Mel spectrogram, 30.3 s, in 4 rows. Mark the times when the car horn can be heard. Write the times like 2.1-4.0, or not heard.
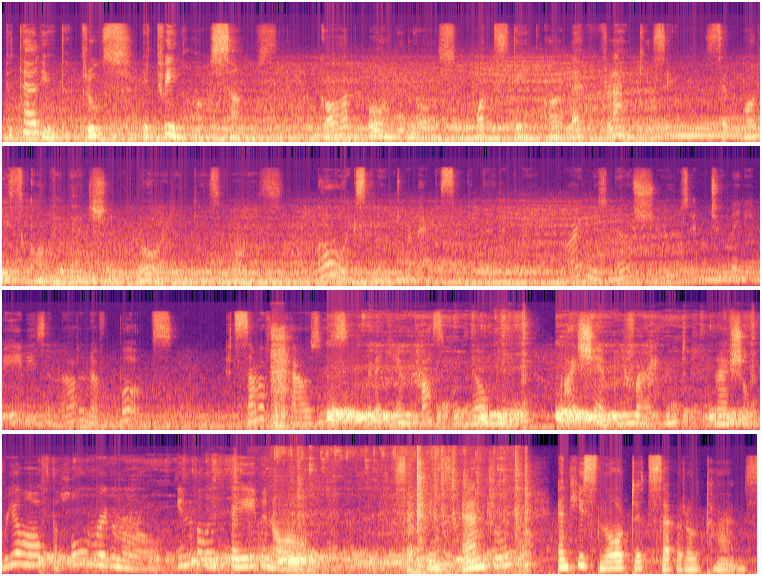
not heard.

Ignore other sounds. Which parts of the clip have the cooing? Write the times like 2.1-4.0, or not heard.
17.9-28.0.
